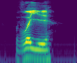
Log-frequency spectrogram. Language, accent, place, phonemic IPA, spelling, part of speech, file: French, France, Lyon, /vwa.je/, voyer, noun, LL-Q150 (fra)-voyer.wav
- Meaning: a civil servant whose work is connected to roads, waterways, or railways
